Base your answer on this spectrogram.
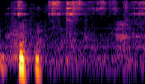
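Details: Two littermate puppies, white Roo and black Cupid, known as the Christmas puppies, wrestle in play; two short, low grunting growls come a quarter second apart, then soft rustling and quiet.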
